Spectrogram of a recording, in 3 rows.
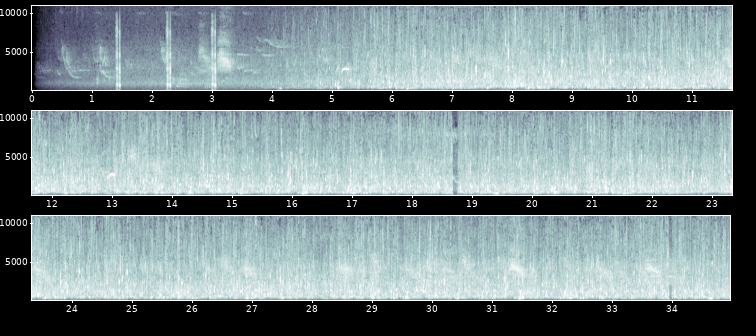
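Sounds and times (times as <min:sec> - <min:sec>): sharp clicks: 0:01.4 - 0:01.6, 0:03.0 - 0:03.2.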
